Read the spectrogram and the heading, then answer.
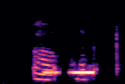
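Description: telephone dialing and ringing

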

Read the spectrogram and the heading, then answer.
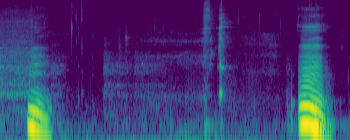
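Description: hiccups

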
